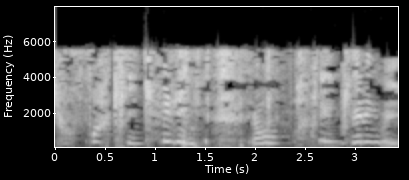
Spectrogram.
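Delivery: play-acted very high, shrill screaming rant. Retelling a manager screaming at the fourth official: imitating Neil Lennon screaming. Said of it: "Neil Lennon is screaming at the fourth official".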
